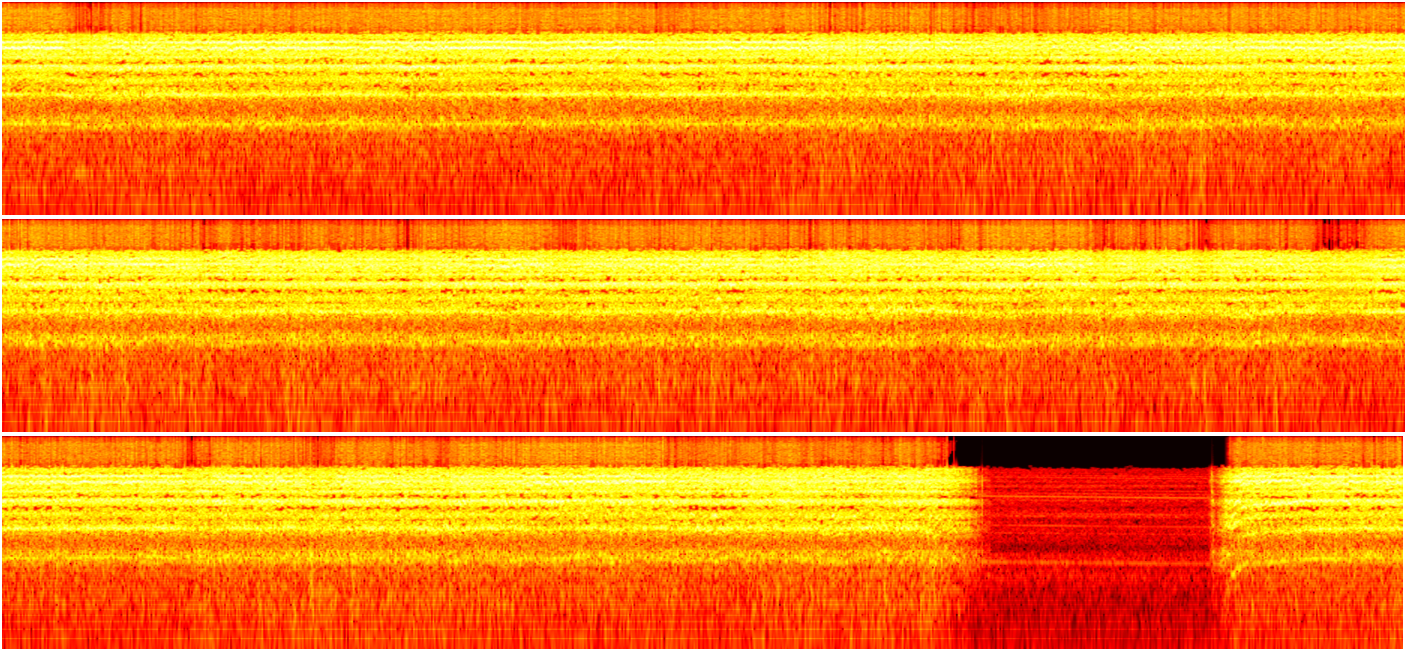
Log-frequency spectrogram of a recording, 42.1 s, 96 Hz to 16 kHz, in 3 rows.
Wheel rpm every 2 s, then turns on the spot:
230, 230, 230, 230, 230, 220, 230, 230, 230, 230, 230, 220, 220, 230, 230, 230, 230, 220, 180, 0, 150.
none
